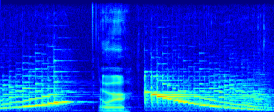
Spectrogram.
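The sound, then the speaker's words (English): A piano glissando slides across the white keys in one quick upward sweep. After a short spoken word, a longer downward sweep follows, both bright and moderately loud. “on the piano, it's you slide your fingers across the keys, either up or down, and it's usually just the white keys, so it sounds like this.”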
